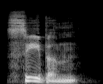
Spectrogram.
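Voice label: "sebum", British English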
